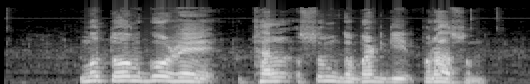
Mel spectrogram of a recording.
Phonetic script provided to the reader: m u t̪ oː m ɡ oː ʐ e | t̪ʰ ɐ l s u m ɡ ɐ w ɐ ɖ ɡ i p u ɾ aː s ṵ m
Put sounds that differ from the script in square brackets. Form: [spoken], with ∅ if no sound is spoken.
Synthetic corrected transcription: m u t̪ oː m ɡ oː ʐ e | t̪ʰ ɐ l s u m ɡ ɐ [b] ɐ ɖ ɡ i p u ɾ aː s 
